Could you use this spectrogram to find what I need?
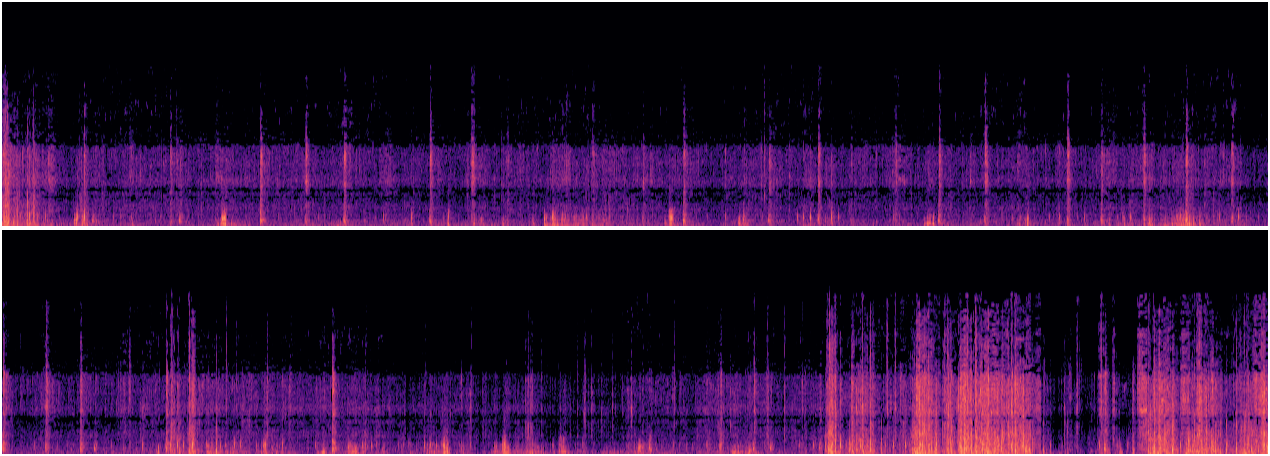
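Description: Bicycle tyres crunch over a dirt and gravel track.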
